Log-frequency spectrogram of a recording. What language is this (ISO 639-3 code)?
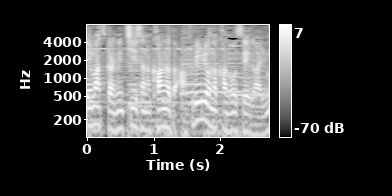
jpn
